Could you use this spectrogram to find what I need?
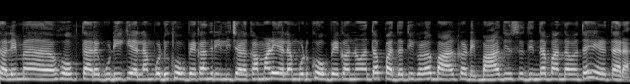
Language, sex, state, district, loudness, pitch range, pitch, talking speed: Kannada, female, Karnataka, Belgaum, -14 LUFS, 240-255 Hz, 245 Hz, 210 wpm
